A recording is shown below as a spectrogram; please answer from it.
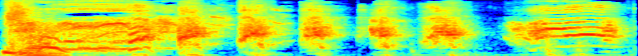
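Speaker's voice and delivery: long high burst of laughter; high, helpless laughter; big laugh. Real, not acted. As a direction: crack up at the absurd detail. Karl's goggle-eye monkey story.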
